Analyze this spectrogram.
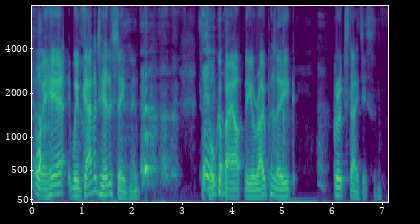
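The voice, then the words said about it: Imitates another person's voice. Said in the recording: “That's a very good Michael Caine impersonation.”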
